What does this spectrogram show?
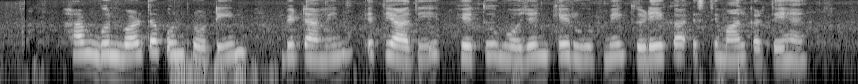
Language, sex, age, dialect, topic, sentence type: Hindi, female, 56-60, Marwari Dhudhari, agriculture, statement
